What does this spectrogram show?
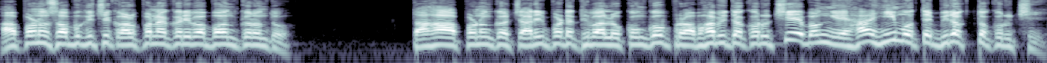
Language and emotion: Odia, angry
